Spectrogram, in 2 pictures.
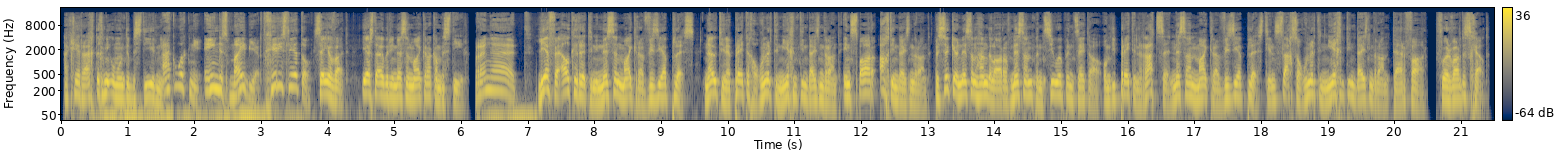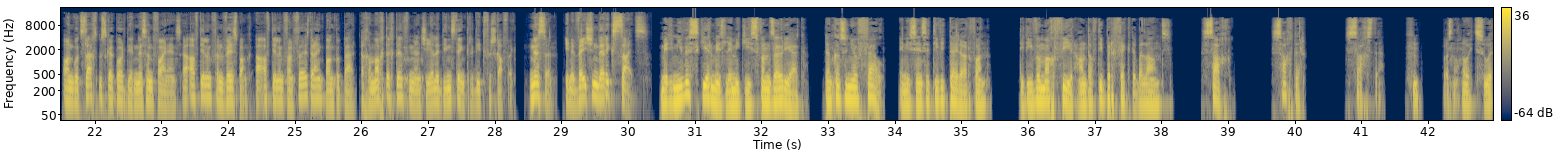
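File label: Afrikaans, Commercial; GoLocalise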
